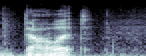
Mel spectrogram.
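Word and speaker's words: דלת: The next letter of the Hebrew alphabet is a dalet, which sounds like the English letter D.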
